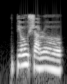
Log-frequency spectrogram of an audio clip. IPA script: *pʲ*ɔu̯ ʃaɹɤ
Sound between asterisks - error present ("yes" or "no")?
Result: no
